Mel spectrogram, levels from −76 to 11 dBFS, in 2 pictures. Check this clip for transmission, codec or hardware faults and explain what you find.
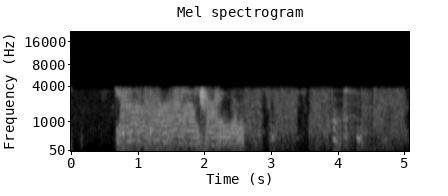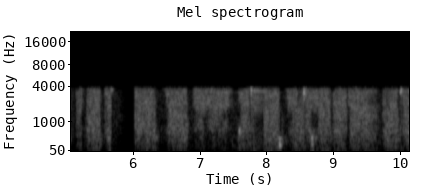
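Yes, there's a fair bit going on: the whole thing has passed through a low-rate speech codec, and there are four stretches of packet loss on top of that.

G.729 codec, throughout: the sound sits in a narrow 250 Hz to 3.7 kHz band, with nothing up top. The roughness and slightly synthetic edge fit G.729 at 8 kbit/s, which models the voice from a filter, a pitch predictor and a few pulses per frame.

VoIP packet loss concealed by the speech codec, at 3.85 to 4.53 s, 5.77 to 6.03 s, 7.82 to 7.96 s and 9.51 to 9.67 s. The first is the worst, with about 420 ms missing in bursts over 660 ms and the longest gap 120 ms. The others run 240, 120 and 150 ms. Each time, the decoder keeps guessing from its last pitch and filter and turns down the gain, so the speech smears into a fading buzz or coloured noise. Because every frame builds on the one before, it stays weak for a moment after the packets return.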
